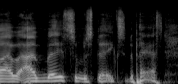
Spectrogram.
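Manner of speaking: mock stuttering speech. Imitating Mister Car Salesman answering the questions: imitating someone stuttering. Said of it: "he's gonna stutter".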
